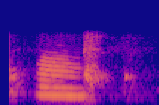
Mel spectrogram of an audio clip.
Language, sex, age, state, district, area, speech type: Telugu, female, 18-30, Andhra Pradesh, Guntur, rural, conversation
